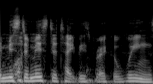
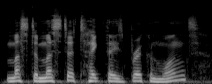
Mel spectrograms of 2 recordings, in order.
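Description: First: The first vowel is a plain 'mister' vowel. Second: The first vowel sounds like 'muster', New Zealand style. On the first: "I was trying to say" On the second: "it's like butter"

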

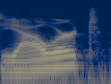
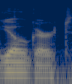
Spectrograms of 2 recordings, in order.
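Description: First: It is said with separate vowels, ya-oort. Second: It is said like the English word yogurt. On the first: The speaker calls it right. "It's actually, I believe it's yaourt" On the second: The speaker calls it wrong. "Now it's not yogurt. I like to say it that way"

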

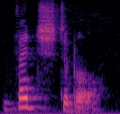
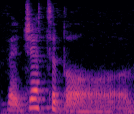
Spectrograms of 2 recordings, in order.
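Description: First: The word is said with three syllables. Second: The word is said with four syllables. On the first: The speaker calls it right. "it is three syllables" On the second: The speaker calls it wrong. "People often say vegetable, vegetable, vegetable, but no"

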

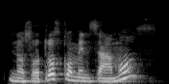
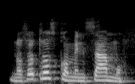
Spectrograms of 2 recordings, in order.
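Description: First: It has question intonation, rising at the end. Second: It has statement intonation, falling at the end. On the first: It asks whether it is true. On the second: It states a fact.

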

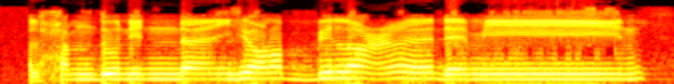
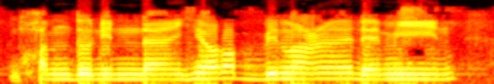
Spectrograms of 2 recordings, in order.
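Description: First: The long vowels are held moderately, medium pace. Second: The long vowels are held briefly, recited quickly. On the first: "Bisa mutawassit 4 harakat. Ya sekitar 1-2 detik" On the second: "2 harakat, hadar namanya"

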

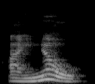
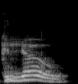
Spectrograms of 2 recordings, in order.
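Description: First: The word starts with an n sound, K silent. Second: The word starts with a pronounced k sound. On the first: The speaker calls it right. "digamos es I know, pero se acuerda que empieza con K" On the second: The speaker calls it wrong. "acostumbrado a que hay que pronunciar entonces yo decía know"

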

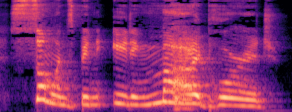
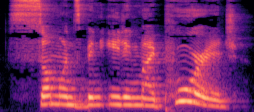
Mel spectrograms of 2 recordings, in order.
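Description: First: It is said loudly, like a roar. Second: It is said fairly quietly, not roared.

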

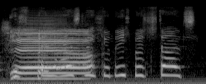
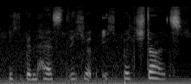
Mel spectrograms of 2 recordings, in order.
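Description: First: It is said very loudly. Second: It is said at normal, quieter volume.

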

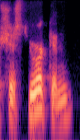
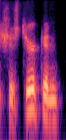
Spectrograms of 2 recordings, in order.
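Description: First: The name is said closer to Russian. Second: The name is said in an anglicized way. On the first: This is closer to the original form of the name. "which is closer to what it actually is in Russian" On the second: This is the form the player prefers. "wants to be Shesterkin"

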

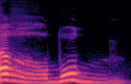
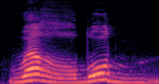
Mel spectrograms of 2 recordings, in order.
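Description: No difference in how they are said.

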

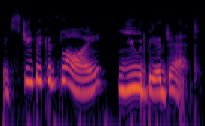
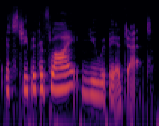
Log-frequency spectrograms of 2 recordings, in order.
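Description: First: The tone is light and playful. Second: The tone is harsh and cutting. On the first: The speaker is teasing someone in a friendly way. "If you don't want to sound rude, but you just want to sound like you're being funny, witty" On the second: The speaker is really calling someone stupid. "then you can see there's a big difference in your attitude, your intonation"

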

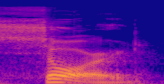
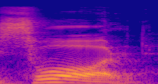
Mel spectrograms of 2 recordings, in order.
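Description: First: The w sound is silent after the s. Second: The w sound is pronounced after the s. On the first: The speaker calls it right. "no, no, it's sword" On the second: The speaker calls it wrong. "she kept on saying sword"

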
